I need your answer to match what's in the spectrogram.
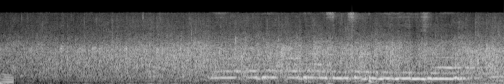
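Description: Sustained audience applause, a dense steady wash of clapping hands that holds loud throughout, with some faint voices mixed underneath.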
